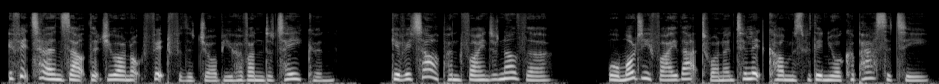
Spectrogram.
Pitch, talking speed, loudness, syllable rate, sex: 215 Hz, 200 wpm, -18 LUFS, 5.6 syllables/s, female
